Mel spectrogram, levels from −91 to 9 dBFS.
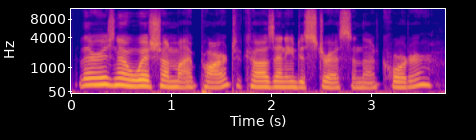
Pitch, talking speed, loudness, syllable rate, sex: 195 Hz, 225 wpm, -17 LUFS, 5.4 syllables/s, female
